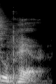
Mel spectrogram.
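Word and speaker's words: Huppert: bear i think yeah he just told me how to pronounce her name i think it's au pair um i've seen two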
